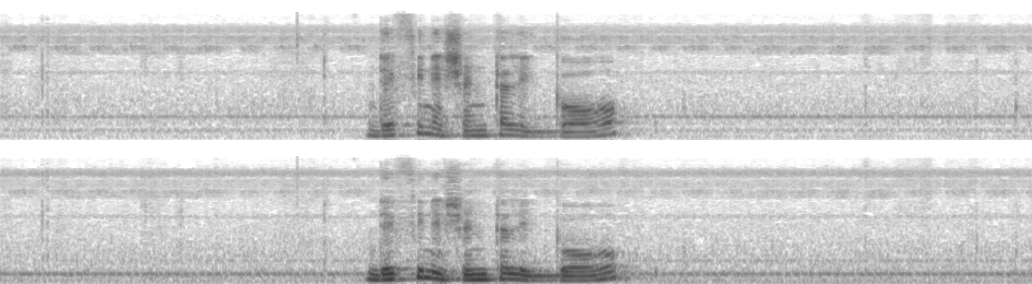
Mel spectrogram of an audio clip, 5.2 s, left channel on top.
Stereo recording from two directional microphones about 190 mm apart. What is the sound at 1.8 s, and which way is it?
Speech, 45° left (ahead or behind).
